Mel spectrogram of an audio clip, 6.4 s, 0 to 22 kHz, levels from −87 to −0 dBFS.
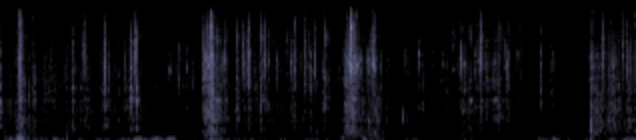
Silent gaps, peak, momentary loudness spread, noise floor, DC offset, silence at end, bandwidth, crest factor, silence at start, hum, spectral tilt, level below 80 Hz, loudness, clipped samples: none; -14 dBFS; 23 LU; -67 dBFS; under 0.1%; 0 s; 16.5 kHz; 36 dB; 0 s; none; 2 dB/octave; -74 dBFS; -45 LUFS; under 0.1%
